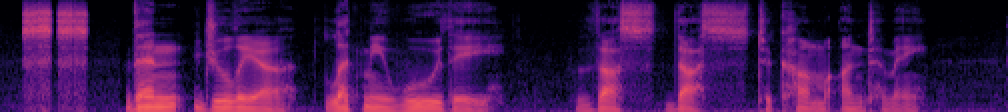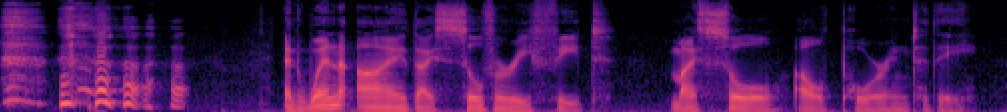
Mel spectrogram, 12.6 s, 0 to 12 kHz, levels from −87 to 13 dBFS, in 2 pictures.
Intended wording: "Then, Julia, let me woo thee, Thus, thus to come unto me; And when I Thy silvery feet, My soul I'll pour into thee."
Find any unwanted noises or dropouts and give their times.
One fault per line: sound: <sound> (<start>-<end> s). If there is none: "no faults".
sound: laugh (0.1-0.6 s)
sound: laugh (6.3-7.5 s)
